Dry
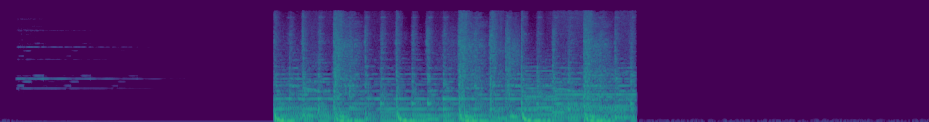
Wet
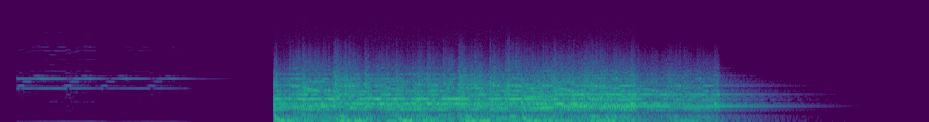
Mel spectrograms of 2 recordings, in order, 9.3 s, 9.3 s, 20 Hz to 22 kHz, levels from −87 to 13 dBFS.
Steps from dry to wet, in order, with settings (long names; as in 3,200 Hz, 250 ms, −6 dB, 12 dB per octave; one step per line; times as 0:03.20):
low-pass filter 1,600 Hz 24 dB per octave
noise gate with hold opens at −58 dBFS
low shelf with overshoot 340 Hz −9.5 dB, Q 3
brickwall limiter −28.5 dBFS, peak gain reduction 10 dB
leveller curve on the samples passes 1
automatic gain control gain up to 10.5 dB
single-tap delay 835 ms −7 dB
feedback delay network reverb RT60 1.6 s, low-frequency decay 1.1×, high-frequency decay 0.35×, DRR 9.5 dB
